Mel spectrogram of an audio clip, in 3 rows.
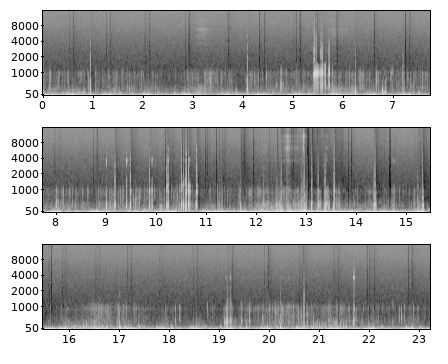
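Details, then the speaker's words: Adult woman's abdomen heard through a stethoscope after eating and drinking wine following a 22-hour fast: low, irregular gurgles and rumbles; normal active bowel sounds. "When I listened to the sound of my stomach with a stethoscope, I knew that my stomach was so noisy."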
